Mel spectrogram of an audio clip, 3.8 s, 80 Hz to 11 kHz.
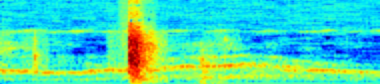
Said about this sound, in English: They sat there in the car perhaps 10 minutes before the car door slammed shut.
